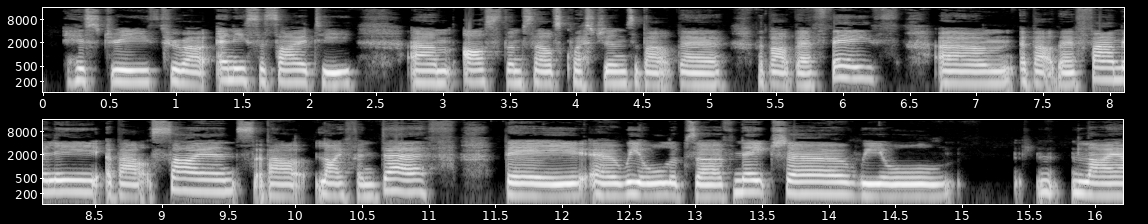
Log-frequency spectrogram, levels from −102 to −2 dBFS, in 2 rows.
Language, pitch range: English, 185-220 Hz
